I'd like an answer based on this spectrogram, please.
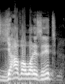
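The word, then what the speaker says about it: Yahweh: it there in Jewish they pronounce W into V. And there has been from minus uh 200 it's Yava who is called and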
